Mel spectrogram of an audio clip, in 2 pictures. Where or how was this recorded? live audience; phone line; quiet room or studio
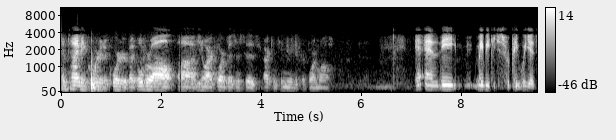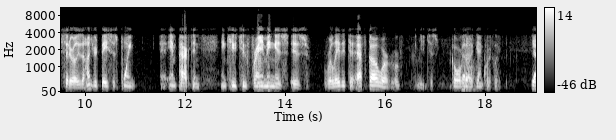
phone line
